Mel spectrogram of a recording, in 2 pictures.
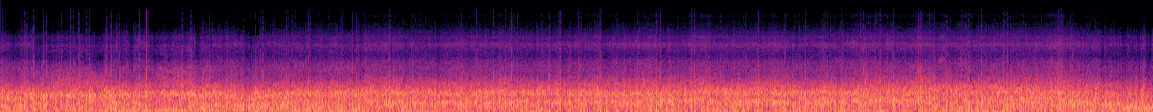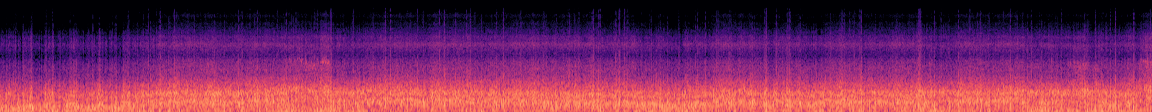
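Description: Steady wind rushing over the microphone of a camera mounted outside a moving car, with the car's driving noise underneath.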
